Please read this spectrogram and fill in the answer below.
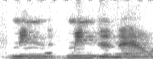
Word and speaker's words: Mindanao: Yeah, Mindanao, it's pronounced.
